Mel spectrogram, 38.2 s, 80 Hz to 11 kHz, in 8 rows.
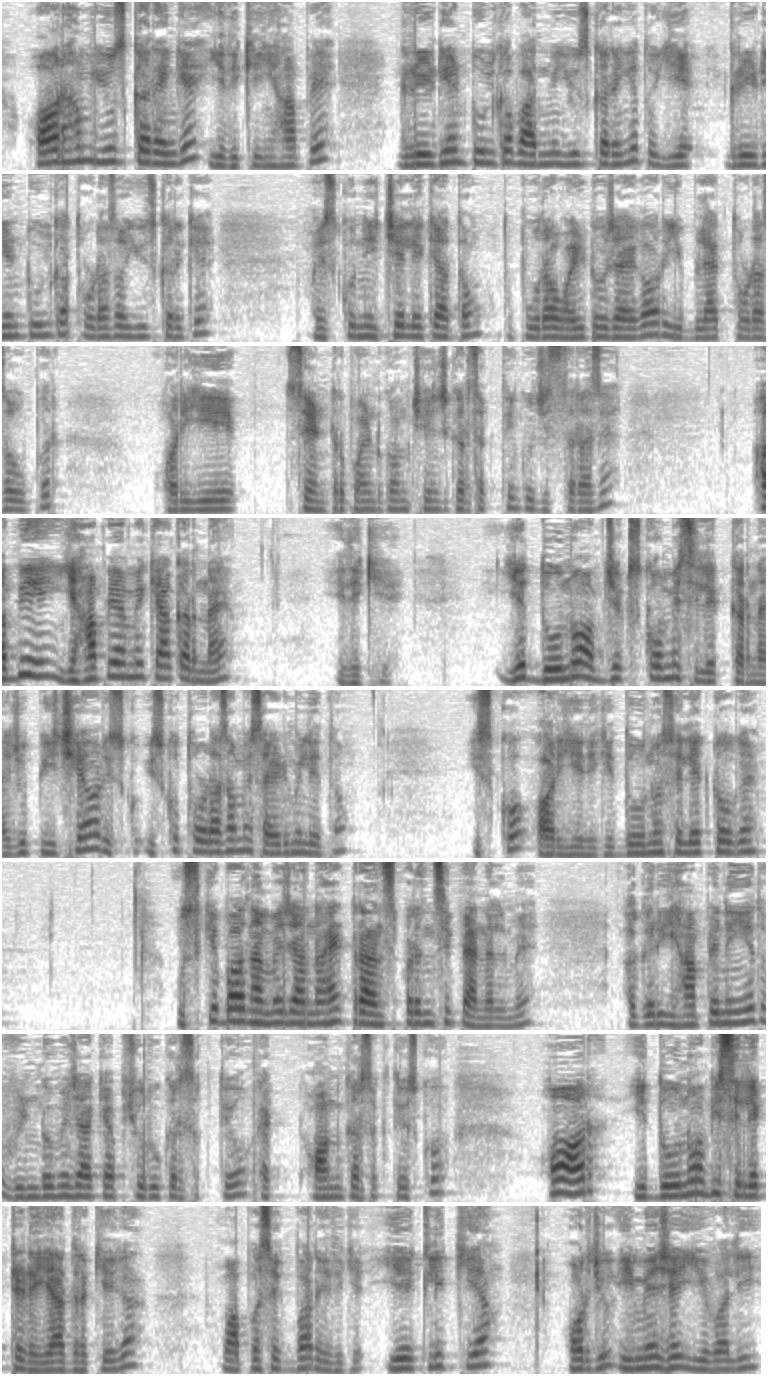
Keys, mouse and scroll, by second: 4.1 click, 20.2 click, 22.4 click, 27.8 click, 34.6 click.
